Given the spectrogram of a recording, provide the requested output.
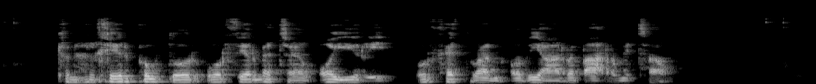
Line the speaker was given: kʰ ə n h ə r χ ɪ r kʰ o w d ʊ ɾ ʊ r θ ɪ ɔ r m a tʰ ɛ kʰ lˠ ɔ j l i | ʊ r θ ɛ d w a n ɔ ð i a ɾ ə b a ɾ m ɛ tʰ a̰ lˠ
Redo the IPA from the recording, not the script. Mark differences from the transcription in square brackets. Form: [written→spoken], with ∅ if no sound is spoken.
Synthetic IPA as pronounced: kʰ ə n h ə r χ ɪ r [kʰ→pʰ] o w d ʊ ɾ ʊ r θ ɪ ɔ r m [a→ɛ] tʰ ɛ [kʰ→∅] lˠ ɔ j [l→ɾ] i | ʊ r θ ɛ d w a n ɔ ð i a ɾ ə b a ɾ m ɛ tʰ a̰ lˠ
